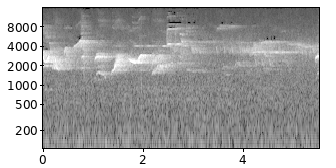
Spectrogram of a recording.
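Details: Spring forest blackbird song: a dense run of bright warbled notes and thin high twitters in the first two seconds, then quieter scattered chirps fading into faint hiss.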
